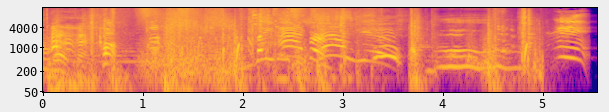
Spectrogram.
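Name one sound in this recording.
Cartoon game sound effects whoosh and chime in quick succession.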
